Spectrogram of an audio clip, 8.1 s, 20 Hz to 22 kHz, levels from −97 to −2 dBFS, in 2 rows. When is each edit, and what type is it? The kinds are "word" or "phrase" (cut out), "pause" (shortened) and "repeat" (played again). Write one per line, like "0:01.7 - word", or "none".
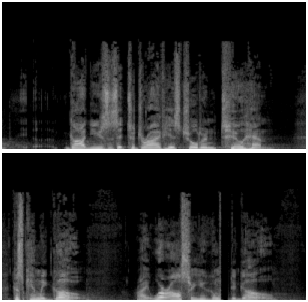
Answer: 0:04.3 - phrase
0:05.6 - pause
